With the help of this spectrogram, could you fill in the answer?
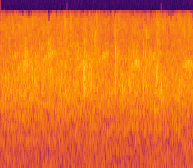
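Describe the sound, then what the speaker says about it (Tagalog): Heavy rain pours down steadily, a dense, close hiss of drops drumming on surfaces with no letup and no voices. "Ang lakas ng ulan."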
